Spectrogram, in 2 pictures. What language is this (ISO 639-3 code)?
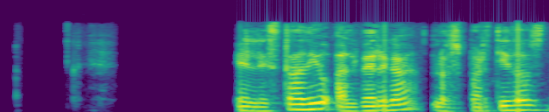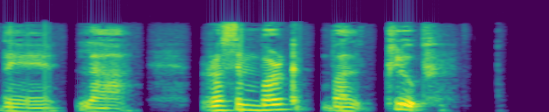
spa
